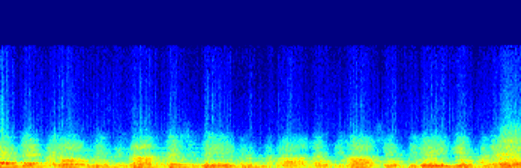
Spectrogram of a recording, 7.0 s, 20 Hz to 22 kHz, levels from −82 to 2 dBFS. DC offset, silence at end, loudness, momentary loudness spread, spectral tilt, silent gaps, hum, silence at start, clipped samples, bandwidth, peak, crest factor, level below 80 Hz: under 0.1%; 0 s; -19 LUFS; 6 LU; -7 dB/octave; none; none; 0 s; under 0.1%; 16 kHz; -4 dBFS; 14 dB; -38 dBFS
